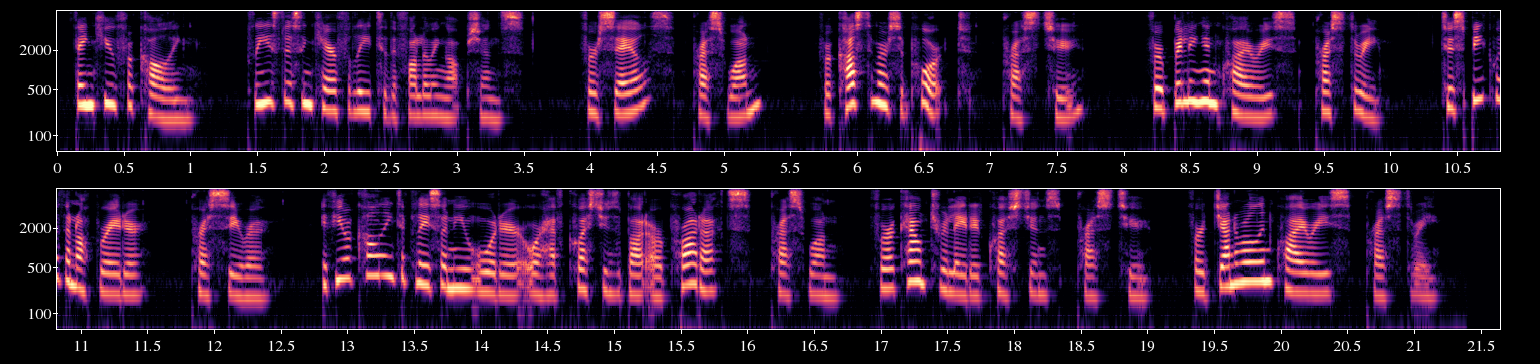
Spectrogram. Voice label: IVR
